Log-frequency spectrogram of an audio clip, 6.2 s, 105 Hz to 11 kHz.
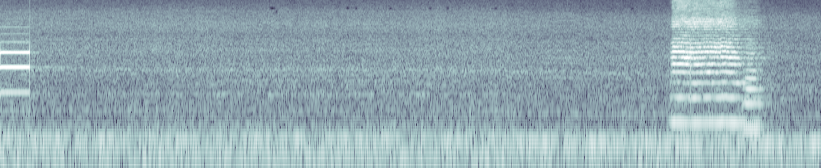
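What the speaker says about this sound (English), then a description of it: "The train now approaching platform 7 does not stop here." Steady low rumble of a non-stopping train passing through platform 7 of a station in the video game Stepford County Railway (SCR), with a brief loud horn blast near the end.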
